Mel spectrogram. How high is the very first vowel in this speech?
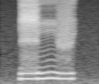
high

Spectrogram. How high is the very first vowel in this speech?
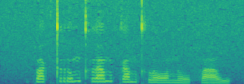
low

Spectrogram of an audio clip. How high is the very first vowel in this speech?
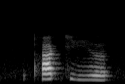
low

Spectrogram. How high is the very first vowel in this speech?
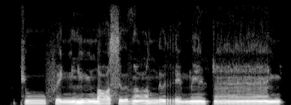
high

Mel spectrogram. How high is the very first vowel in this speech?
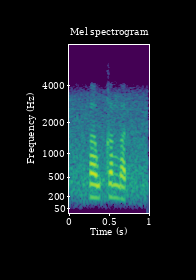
low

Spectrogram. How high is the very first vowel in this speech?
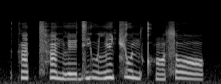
low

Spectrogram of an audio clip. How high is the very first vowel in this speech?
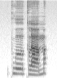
mid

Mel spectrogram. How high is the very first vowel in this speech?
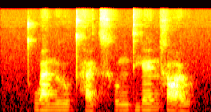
low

